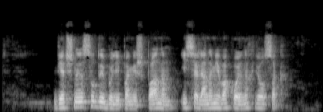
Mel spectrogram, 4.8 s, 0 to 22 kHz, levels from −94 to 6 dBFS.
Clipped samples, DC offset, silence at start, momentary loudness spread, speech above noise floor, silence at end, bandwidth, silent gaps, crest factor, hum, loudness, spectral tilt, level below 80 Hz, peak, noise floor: under 0.1%; under 0.1%; 0.8 s; 6 LU; 40 dB; 0.6 s; 10 kHz; none; 18 dB; none; -18 LUFS; -4.5 dB/octave; -60 dBFS; -2 dBFS; -58 dBFS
